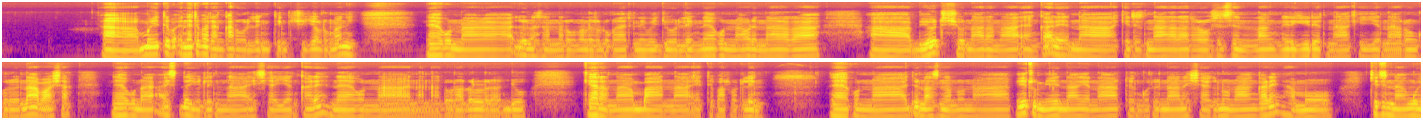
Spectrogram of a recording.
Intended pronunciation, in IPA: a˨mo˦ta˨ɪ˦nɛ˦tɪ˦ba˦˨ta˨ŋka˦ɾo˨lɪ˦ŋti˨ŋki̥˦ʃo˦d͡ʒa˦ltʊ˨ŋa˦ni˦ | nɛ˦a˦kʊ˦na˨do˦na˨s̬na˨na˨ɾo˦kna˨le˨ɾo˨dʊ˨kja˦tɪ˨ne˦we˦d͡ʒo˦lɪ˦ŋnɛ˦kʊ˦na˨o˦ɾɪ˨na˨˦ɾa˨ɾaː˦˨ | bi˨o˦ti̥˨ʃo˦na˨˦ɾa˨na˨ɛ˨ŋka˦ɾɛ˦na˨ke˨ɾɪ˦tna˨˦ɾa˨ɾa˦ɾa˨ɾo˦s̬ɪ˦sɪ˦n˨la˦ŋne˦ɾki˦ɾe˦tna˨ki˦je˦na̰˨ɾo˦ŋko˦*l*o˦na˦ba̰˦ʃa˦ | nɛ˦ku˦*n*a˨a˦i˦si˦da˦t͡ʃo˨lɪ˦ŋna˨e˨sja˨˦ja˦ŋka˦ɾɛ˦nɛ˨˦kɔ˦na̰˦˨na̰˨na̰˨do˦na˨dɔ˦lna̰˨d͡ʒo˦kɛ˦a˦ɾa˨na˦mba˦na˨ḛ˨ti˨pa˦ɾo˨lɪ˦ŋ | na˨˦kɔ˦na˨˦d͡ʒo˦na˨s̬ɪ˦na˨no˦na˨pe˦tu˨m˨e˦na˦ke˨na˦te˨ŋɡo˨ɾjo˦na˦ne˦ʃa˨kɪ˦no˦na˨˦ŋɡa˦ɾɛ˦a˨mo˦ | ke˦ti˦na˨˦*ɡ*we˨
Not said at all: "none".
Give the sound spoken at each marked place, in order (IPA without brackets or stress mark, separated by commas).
ɾ, n, ŋ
